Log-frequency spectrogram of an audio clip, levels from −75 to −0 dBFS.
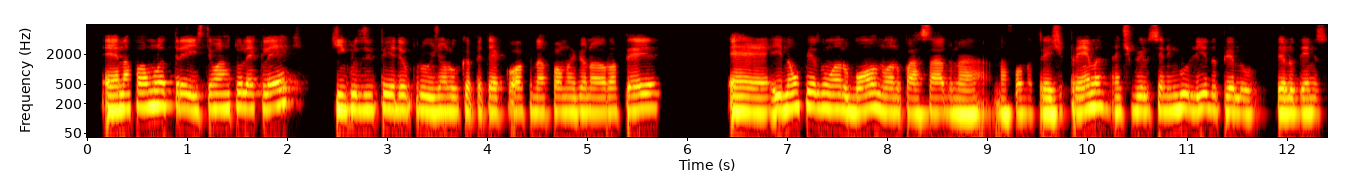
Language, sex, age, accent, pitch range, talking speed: Portuguese, male, 20-39, Brazilian, 130-160 Hz, 215 wpm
